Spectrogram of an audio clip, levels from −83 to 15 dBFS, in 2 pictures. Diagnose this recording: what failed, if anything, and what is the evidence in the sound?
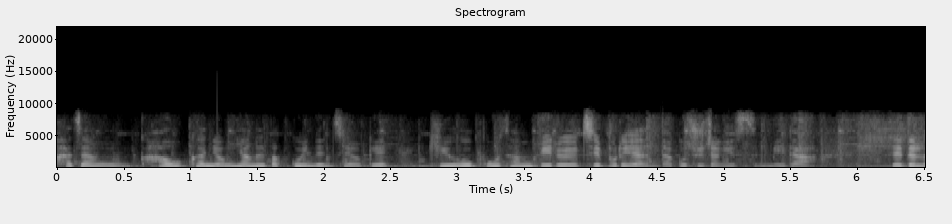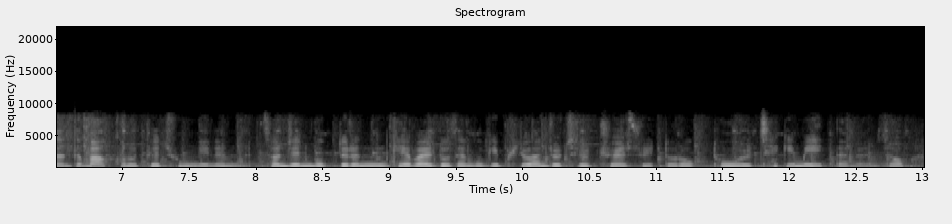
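Pre-emphasis left on, at the recording or transmission stage: from 3.61 to 7.02 s the treble rises steadily, about 11 dB by 10 kHz, following a J.17-style boost with no matching de-emphasis. Unlike a resonant microphone peak, the tilt is smooth and confined to that span, all beneath the call codec's 8 kHz band limit.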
